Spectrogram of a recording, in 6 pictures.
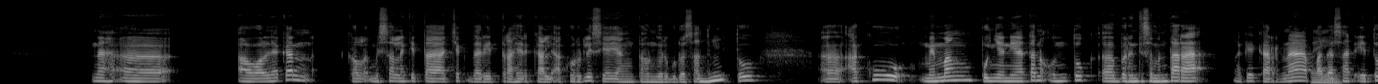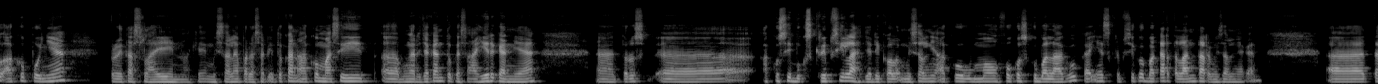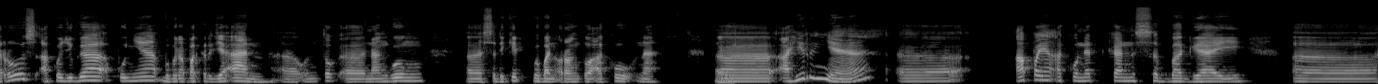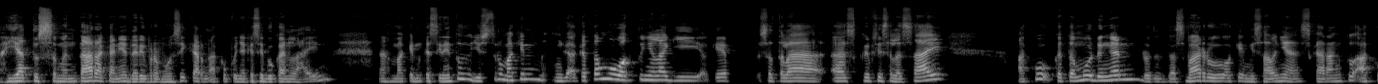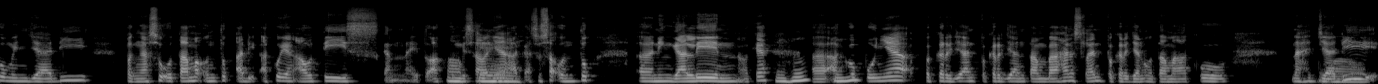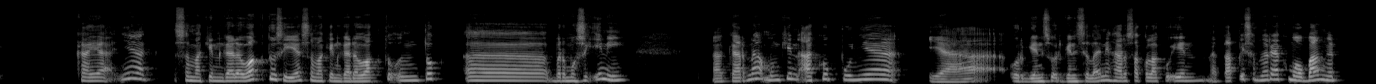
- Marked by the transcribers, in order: none
- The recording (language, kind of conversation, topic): Indonesian, advice, Kapan kamu menyadari gairah terhadap hobi kreatifmu tiba-tiba hilang?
